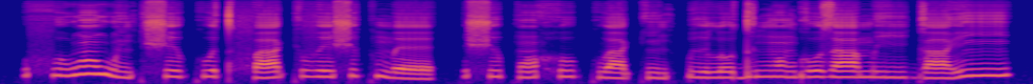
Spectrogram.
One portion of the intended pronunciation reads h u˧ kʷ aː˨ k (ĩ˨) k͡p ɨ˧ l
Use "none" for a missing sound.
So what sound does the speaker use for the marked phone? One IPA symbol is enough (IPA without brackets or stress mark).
ĩ˨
